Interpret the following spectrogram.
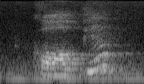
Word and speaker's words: cópia: Aqui são as homógrafas, que na escrita serão idênticas, mas a pronúncia e o significado também automaticamente serão diferentes. Cópia, que é o substantivo, e copia, que é o verbo, ok?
